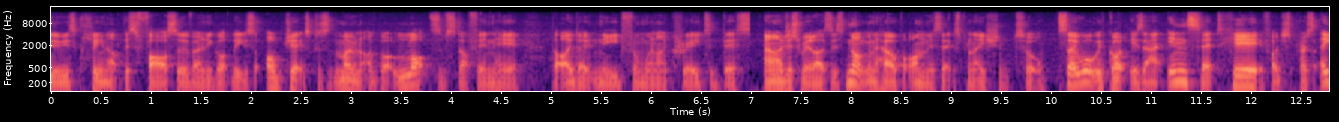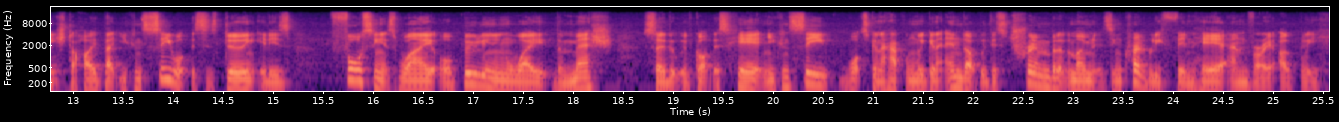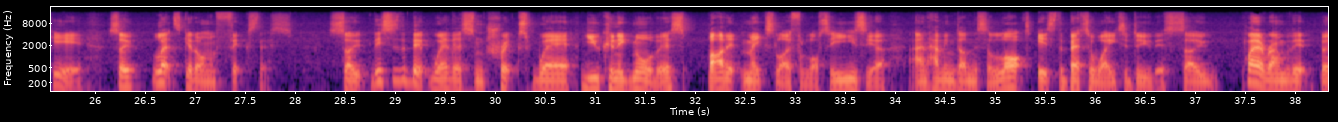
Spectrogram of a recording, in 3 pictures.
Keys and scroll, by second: 1.5 Delete, 2.9 Delete, 4.0 Delete, 4.8 Delete, 5.1 Delete, 5.5 Delete, 5.7 Delete, 5.9 Delete, 6.0 Delete, 6.2 Delete, 6.3 Delete, 6.4 Delete, 6.5 Delete, 6.7 Delete, 7.8 Delete, 12.3 h, 14.6 h.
